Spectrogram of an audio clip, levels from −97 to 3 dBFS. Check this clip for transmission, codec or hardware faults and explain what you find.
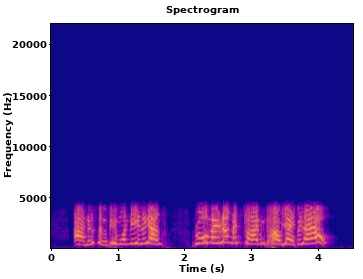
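There is one codec fault, Opus voice compression, present for the whole clip. The speech is held to a band below about 4 kHz and sounds muffled, hoarse and slightly robotic, consistent with SILK coding narrowband at roughly 8 kbps with coarsely quantised excitation.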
